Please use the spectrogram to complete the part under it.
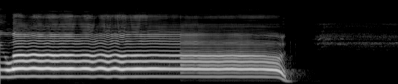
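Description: A man sings a long, steady high note close to a microphone, then lets it drop away.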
